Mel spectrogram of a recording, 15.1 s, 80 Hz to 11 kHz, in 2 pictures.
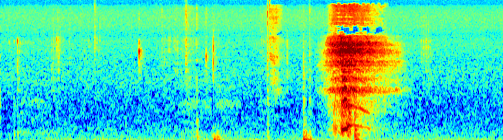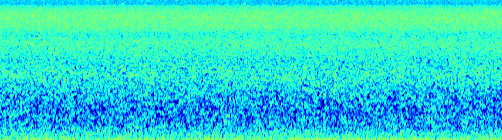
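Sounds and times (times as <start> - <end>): woman sighing: 4.8 - 6.0.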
